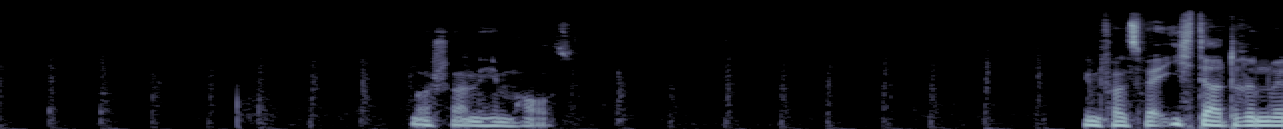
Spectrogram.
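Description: Footsteps crunch quickly over dry grass.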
